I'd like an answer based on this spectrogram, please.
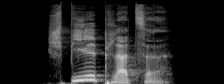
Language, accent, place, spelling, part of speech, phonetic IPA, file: German, Germany, Berlin, Spielplatze, noun, [ˈʃpiːlˌplat͡sə], De-Spielplatze.ogg
- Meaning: dative of Spielplatz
